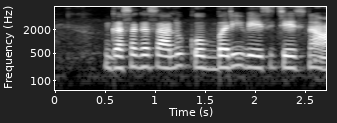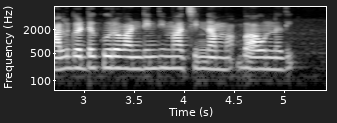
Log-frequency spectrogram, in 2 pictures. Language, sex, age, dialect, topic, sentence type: Telugu, female, 18-24, Telangana, agriculture, statement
